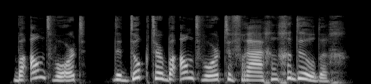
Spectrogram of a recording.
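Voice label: "beantwoordt", Dutch; Spelling Gr6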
